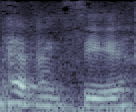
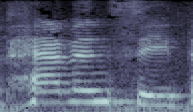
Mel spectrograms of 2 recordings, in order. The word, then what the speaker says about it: Pevensey: And this is your first role as the eldest sister, Susan Pevensey. I hope I said it right now. – Pretty close. – Okay, you say it, Susan. – Susan Pevensey. – Pevensey, thank you.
